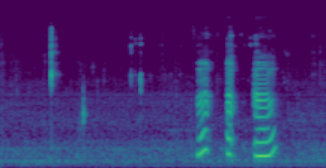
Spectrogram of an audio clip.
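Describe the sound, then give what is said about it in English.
A person chews food while eating, making a few faint wet clicks and mouth noises, followed by short, louder voiced sounds near the end. “You can hear me eat. You can hear the eating sound. Doesn't it sound gross?”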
